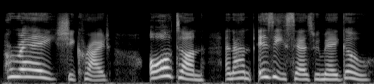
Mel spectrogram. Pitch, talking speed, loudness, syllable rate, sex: 270 Hz, 190 wpm, -18 LUFS, 4.6 syllables/s, female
